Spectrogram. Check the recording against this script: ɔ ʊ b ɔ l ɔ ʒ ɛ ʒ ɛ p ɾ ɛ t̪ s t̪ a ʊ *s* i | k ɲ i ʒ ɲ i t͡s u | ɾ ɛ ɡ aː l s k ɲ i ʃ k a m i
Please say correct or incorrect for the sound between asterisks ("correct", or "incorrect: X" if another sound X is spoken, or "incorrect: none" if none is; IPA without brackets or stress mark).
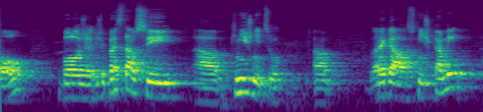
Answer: correct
